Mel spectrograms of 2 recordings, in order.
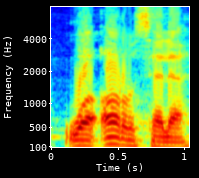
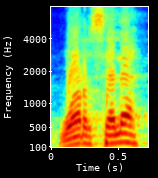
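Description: First: "وأرسل" as "wa-arsala" with a glottal stop after wa; hamza pronounced. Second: "وارسل" run together as "warsala", no glottal stop; hamza dropped. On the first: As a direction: break between wa and ar in "وأرسل". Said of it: "إذا ننطقها بالهمزة ونقول". (نطق «وأرسل» بهمزة قطع واضحة بعد الواو) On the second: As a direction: glide from wa straight into r in "وارسل". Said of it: "إذا ننطقها بالهمزة". (نطق «وارسل» موصولة بدون همزة) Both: Shown as a demonstration.

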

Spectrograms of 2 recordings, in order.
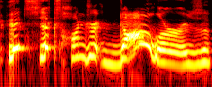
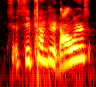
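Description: First: Louder, drawn-out price reveal; grand price announcement. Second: Stammered echo with DOLLARS rising; disbelieving question. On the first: Clerk announces the phone's price to customers, grandly drawn out. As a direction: stretch out DOLLARS slowly and loudly. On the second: Dad questions the clerk's price, stammering in disbelief. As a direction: stumble on six, lift DOLLARS into a question. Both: Acted.

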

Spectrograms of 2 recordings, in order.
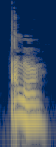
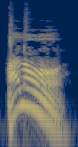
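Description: First: Said in the usual way. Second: High, loud impatient hallo; raised, insistent call; louder call. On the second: Acted. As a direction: call out sharply into the void. Calling again, louder.

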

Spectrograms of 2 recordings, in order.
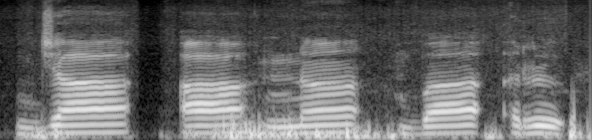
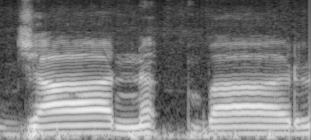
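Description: First: जा, आ, न, बर said slowly apart; slow sounding out. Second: जानबर blended, syllables drawn out; slow reading. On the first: Teacher showing slow reading, जानबर sounded out. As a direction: break जानबर into separate sounds. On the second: Teacher showing how to read, slow reading. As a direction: join जानबर up, stretching it. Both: Shown as a demonstration. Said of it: "इस तरीके से आप पढ़िए धीमे धीमे".

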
